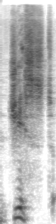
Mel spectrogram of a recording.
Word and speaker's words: gist: You wouldn't expect it to be spelled as it's spelled with a G. G I S T. I know. Gist. It It's more of a like Yeah. You would think it's with a J, wouldn't you?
